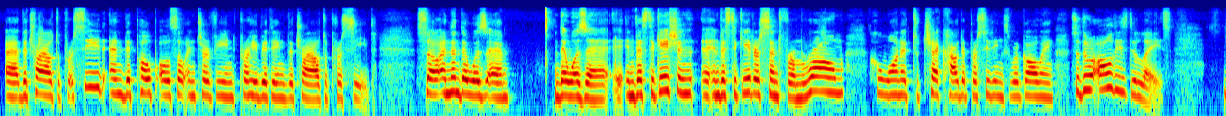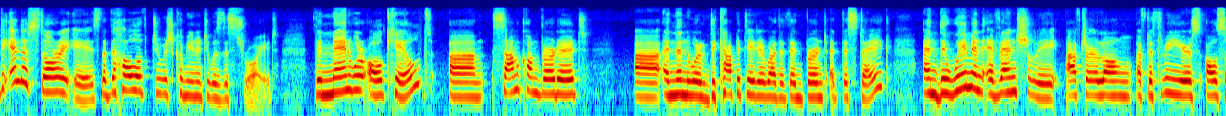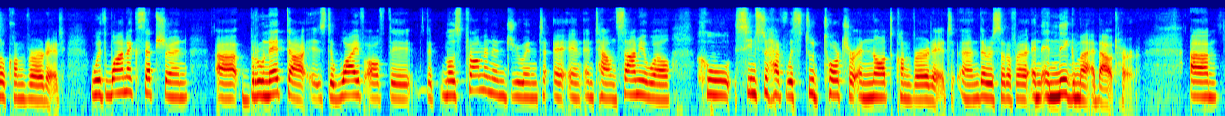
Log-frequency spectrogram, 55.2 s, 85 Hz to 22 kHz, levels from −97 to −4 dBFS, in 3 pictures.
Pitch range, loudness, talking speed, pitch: 215-255 Hz, -16 LUFS, 140 wpm, 230 Hz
